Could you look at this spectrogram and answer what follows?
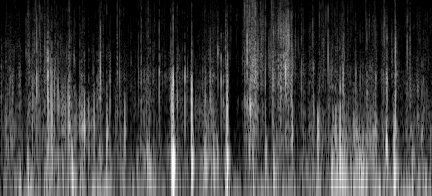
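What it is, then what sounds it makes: Plastic bubble wrap. Clear plastic bubble wrap wrapped around a recorder is squeezed by fingers, then scratched with fingertips. Dense, close crackling and rustling fills the clip with a low, thumpy body and brief bright edges, and one sharper, louder snap stands out partway through.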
